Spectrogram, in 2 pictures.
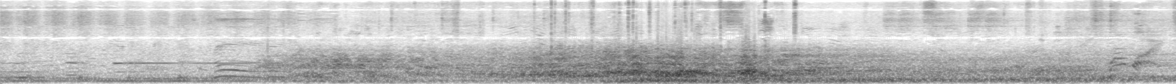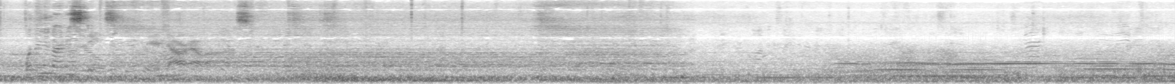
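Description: Aircraft engines drone overhead, swelling louder and then easing off.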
